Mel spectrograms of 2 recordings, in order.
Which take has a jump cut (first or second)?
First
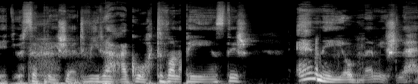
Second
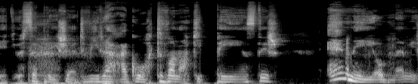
first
